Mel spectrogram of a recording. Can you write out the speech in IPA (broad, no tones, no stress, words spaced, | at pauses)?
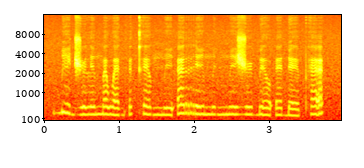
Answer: ɓid͡ʒy limɛwɛɡʔɪ kʰeʊ̯ŋ͡miʔɛ rimi ŋ͡mi ʒyɓɪʊ̯ʔe ɗepʰɛ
